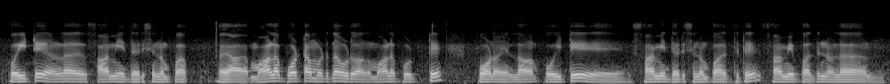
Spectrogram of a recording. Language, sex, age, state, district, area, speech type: Tamil, male, 30-45, Tamil Nadu, Viluppuram, rural, spontaneous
